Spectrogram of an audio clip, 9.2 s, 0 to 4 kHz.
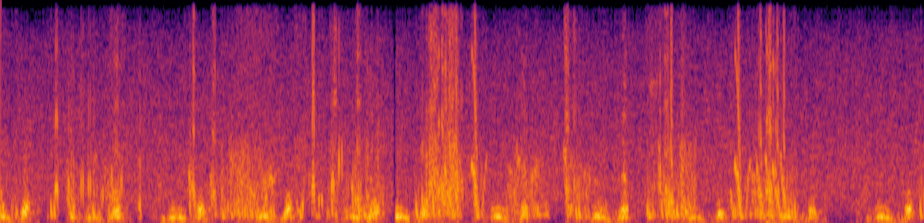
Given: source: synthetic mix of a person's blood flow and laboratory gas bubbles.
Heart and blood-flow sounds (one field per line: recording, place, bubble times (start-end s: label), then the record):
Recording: Doppler ultrasound of blood flow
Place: precordium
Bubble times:
0.00-0.07 s: bubbles
0.09-0.19 s: bubbles
0.47-0.60 s: bubbles
0.65-1.25 s: bubbles
1.36-1.43 s: bubbles
1.86-1.99 s: bubbles
2.08-2.79 s: bubbles
2.93-3.85 s: bubbles
4.12-4.89 s: bubbles
5.04-5.50 s: bubbles
5.62-6.08 s: bubbles
6.44-6.97 s: bubbles
7.27-7.99 s: bubbles
9.16-9.25 s: bubbles
From the record:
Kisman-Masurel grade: 332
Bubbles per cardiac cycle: rolling drumbeat, 9 or more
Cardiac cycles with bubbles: 50 to 99%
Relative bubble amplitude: moderate (0.250 to 0.450)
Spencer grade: 3 (all of the cardiac periods contain showers or single bubble signals, but not dominating or overriding the cardiac motion signals)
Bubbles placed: only in the low amplitude regions of the cardiac cycle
